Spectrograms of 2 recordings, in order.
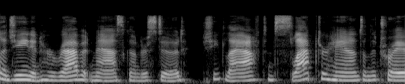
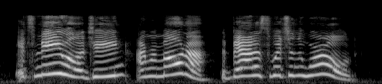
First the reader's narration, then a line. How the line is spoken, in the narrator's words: Ramona called out to her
